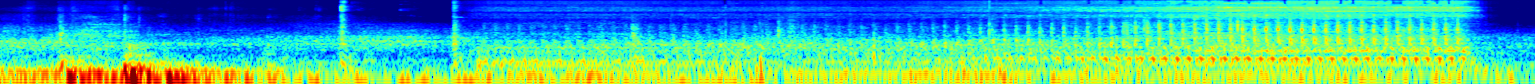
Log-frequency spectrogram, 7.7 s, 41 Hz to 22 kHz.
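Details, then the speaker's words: 1976 Datsun 280Z, sitting four or five years after a fuel pump failed, key on: steady electric hum with thin high whine about five seconds, then clean cutoff; normal fuel pump prime while checking pressure and leaks. "I'm going to turn the key back on see if it Primes I hear pumps I heard it Prime"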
